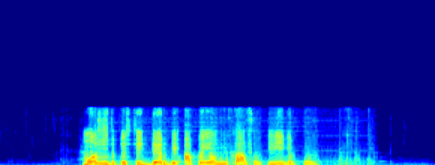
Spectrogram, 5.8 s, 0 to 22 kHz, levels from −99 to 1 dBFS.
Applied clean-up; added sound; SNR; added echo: neural separator model SepFormer DNS4.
